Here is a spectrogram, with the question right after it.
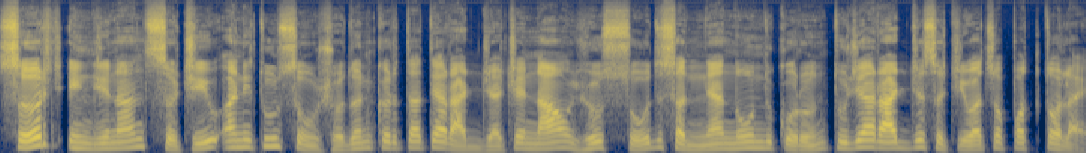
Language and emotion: Goan Konkani, neutral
